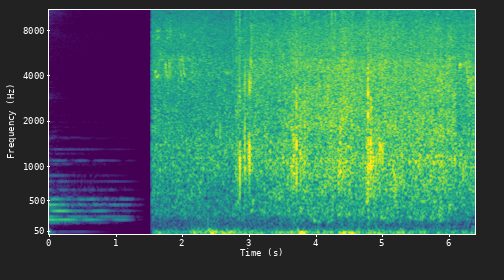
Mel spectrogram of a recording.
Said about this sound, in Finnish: Mutta tää kukkasjoki kohisee niin paljon, että täytyy hakea hieman hiljaisempaa kohtaa tämän varrelta. Tuossa on ihan sellainen pieni koski, jos sitä nyt koskeksi voi sanoa.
